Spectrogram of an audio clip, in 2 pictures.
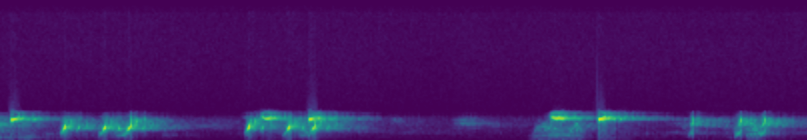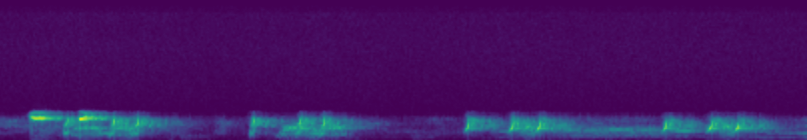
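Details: Common quail, known locally as batair, calling: sharp, buzzy notes in groups of two or three, each burst about a second apart, with short silent gaps between phrases.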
